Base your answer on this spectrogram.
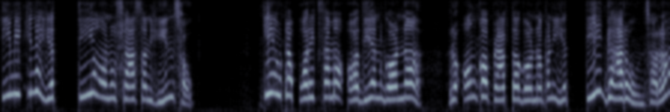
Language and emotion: Nepali, angry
